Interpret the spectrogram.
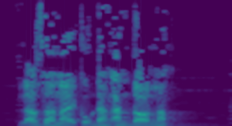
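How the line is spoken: Sullen angry shouting. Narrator (Vietnamese): hậm hực phùng mồm trợn mép quát tháo

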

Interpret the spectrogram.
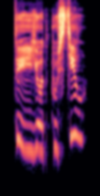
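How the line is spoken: Exclaiming. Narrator (Russian): воскликнула Власта

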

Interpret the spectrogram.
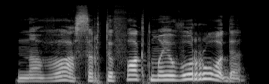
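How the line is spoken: Thunderous roar, king. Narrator (Russian): рявкнул король, заставив вздрогнуть стены

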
